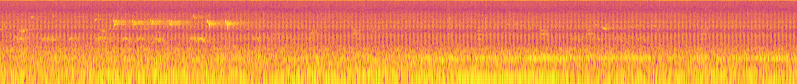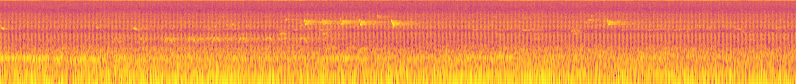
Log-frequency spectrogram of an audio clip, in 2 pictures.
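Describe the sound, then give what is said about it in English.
Wild purple finch and crossbill song comes in a few short, high warbling bursts, spaced several seconds apart, over a steady low outdoor rumble, recorded on Ridgetop Road facing south. “Purple finch and crossbill song. Wild birds.”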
